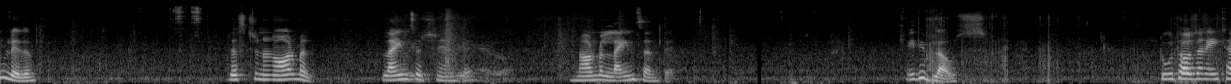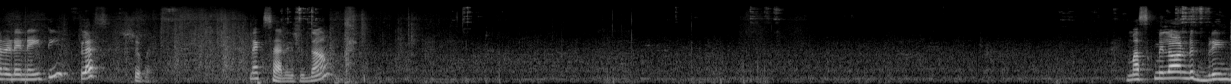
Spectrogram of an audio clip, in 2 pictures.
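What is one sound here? A woman speaks clearly and calmly close by, in short phrases.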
